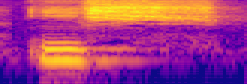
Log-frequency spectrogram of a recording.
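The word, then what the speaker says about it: אִישׁ: 그리고 이제 남편은 이쉬 이렇게 발음이 되는데 그래서 남편으로부터 나왔기 때문에 아내다라는 그런 이제 그 이름을 그렇게 짓죠.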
